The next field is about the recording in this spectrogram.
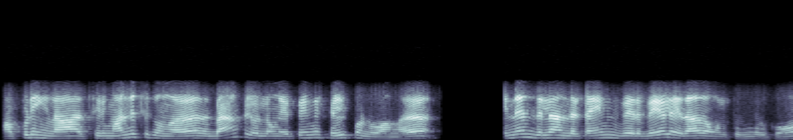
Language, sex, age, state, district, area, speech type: Tamil, female, 30-45, Tamil Nadu, Madurai, urban, conversation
